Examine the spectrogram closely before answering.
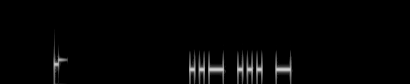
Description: Morse code, heard as a keyed tone, about 25 wpm, 700 Hz. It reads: UST
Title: Top Three Letter Combinations in Words 25wpm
